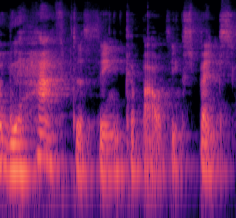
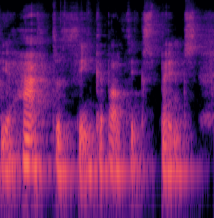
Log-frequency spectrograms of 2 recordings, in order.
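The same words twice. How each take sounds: First: Said in the usual way. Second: Teacher repeats it, leaning on "have"; stress on have. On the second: Shown as a demonstration. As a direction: punch the word "have". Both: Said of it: "So the stress is on have".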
